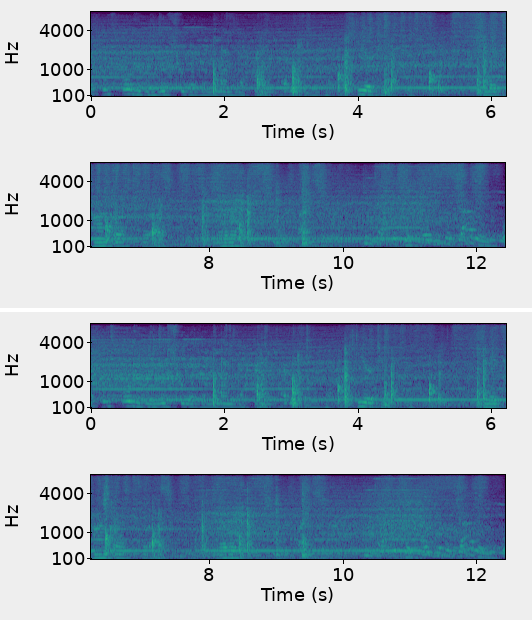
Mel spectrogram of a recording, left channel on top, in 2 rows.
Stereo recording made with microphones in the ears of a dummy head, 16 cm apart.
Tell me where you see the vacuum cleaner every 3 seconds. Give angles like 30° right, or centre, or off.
20° right, 10° left, 10° left, 20° right.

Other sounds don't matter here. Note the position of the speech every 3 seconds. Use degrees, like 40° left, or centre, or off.
50° right, 30° right, 10° right, 10° left.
